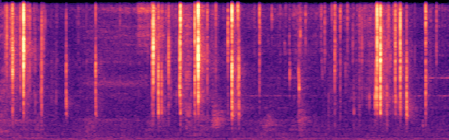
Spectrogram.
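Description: Plastic squeeze bottle of lemon juice being squeezed again and again, giving faint, irregular crackles and squishes as the juice sputters out into a spoon.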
